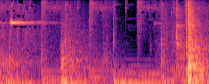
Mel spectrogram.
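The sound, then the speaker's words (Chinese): A locker door at school is opened with a few short clunks and rattles, followed by a sharper knock near the end. “他打开自己的储物柜。”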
